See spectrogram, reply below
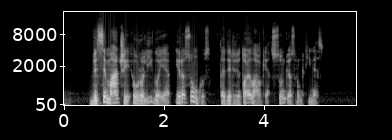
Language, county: Lithuanian, Vilnius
